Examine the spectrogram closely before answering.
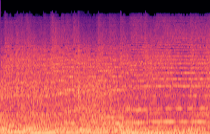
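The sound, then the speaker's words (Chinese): Cannon fire from an artillery exchange with a British warship on the Yangtze River, rendered as a sound effect: a loud, continuous, dense rumbling roar with no distinct separate blasts, steady throughout. “长江上响起了炮声”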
